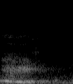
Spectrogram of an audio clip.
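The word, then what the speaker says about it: hour: For example of vowel sound: an ant, an enemy, an ice cream, An orange, an umbrella, an R.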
